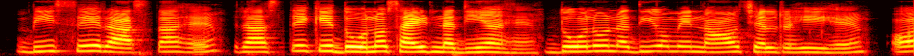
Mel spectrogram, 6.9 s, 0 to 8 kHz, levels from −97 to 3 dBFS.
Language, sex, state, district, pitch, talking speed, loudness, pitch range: Hindi, female, Maharashtra, Pune, 255 Hz, 140 wpm, -22 LUFS, 235-270 Hz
